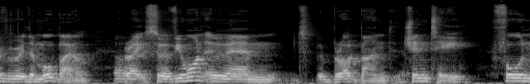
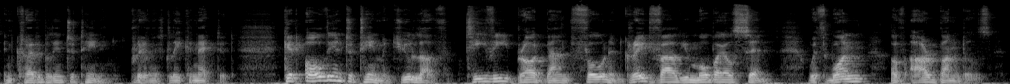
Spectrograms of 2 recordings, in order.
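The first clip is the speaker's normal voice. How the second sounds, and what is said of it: Mock TV advert announcer voice. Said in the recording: “in my advert voice”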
